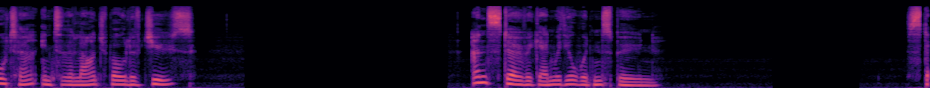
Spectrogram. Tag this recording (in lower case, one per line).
speech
